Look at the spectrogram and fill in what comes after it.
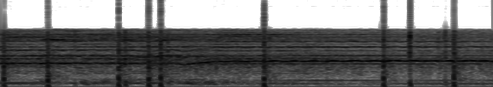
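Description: Display firework shells bursting overhead in a string of sharp bangs, about nine in all, some coming in quick pairs. Under them plays music with long held notes and a low bass line, its main note stepping up about two seconds in.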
